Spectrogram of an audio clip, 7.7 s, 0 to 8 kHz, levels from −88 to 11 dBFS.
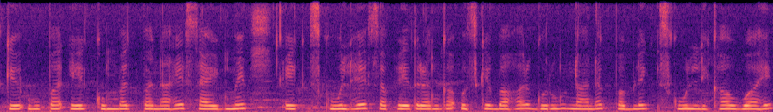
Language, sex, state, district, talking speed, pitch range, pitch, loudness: Hindi, female, Madhya Pradesh, Bhopal, 185 wpm, 245-260 Hz, 250 Hz, -14 LUFS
